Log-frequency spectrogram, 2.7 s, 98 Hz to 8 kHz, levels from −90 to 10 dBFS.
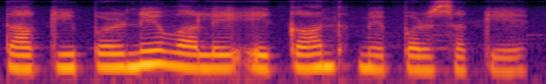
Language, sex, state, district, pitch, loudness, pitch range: Hindi, female, Arunachal Pradesh, Longding, 230 Hz, -15 LUFS, 215-240 Hz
